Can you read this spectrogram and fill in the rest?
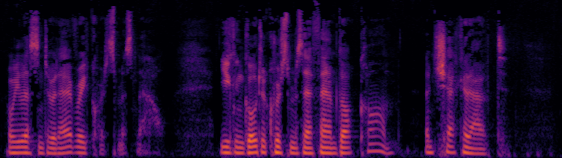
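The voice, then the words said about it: Exaggerated put-on Irish accent. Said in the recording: “My Irish accent's gone mental, isn't it?”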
